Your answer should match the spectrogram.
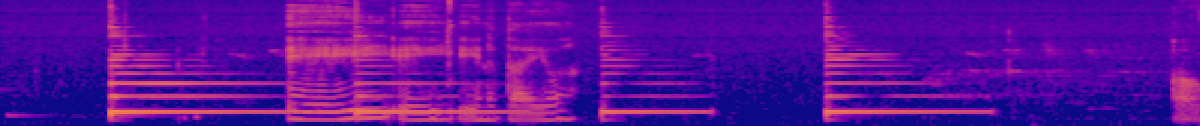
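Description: A ukulele's A string plucked about four times and left to ring out while it is tuned against a clip-on tuner, the note holding steady near A. A brief wavering voice sound comes in between the plucks.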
